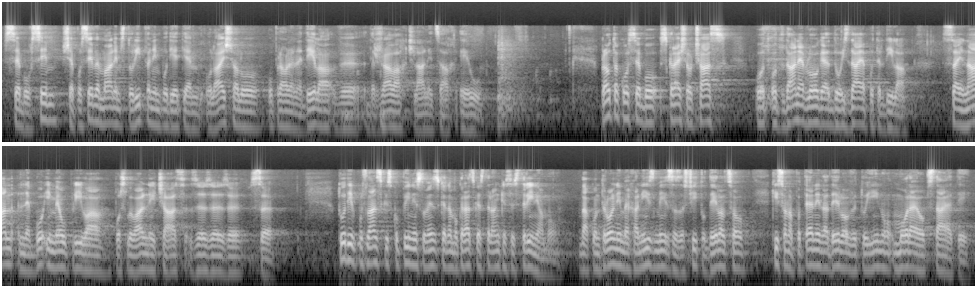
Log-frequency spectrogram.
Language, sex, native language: Slovenian, male, Slovenian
